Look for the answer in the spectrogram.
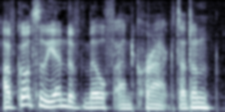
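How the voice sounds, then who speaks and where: A man's voice: mid-range voice, animated, a little fast, dry recording. A man co-hosting a casual podcast, chatting in a jokey, irreverent and sweary way. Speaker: podcast co-host. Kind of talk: casual banter.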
